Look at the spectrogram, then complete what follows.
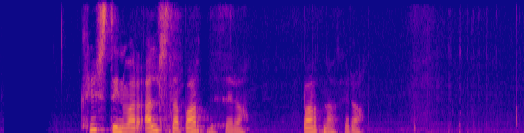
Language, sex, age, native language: Icelandic, female, 10, Icelandic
